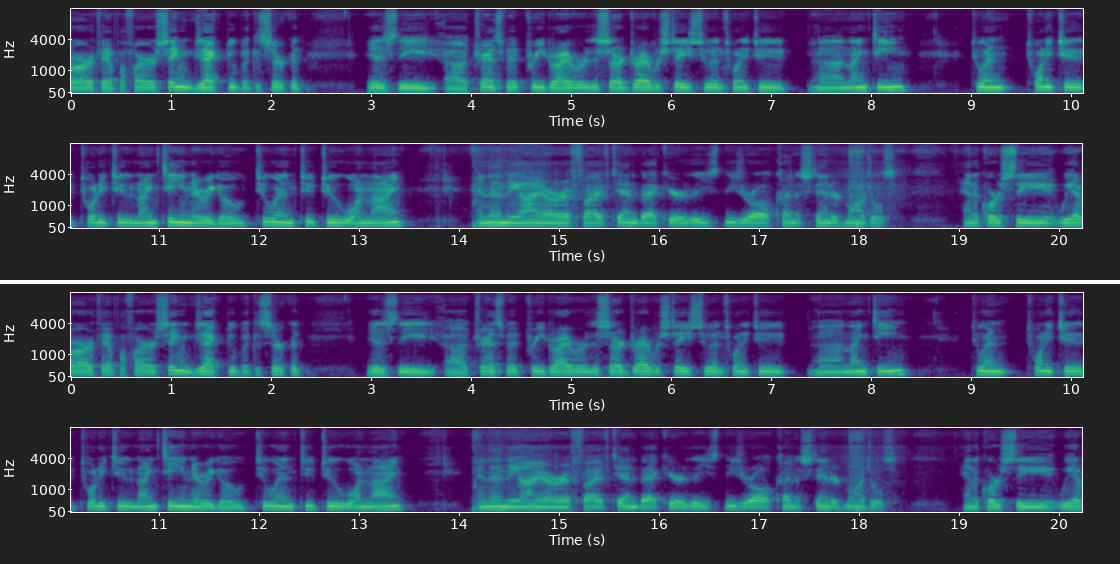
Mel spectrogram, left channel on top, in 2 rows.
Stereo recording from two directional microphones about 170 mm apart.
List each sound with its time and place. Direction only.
0.0 s speech: centre (ahead or behind)
14.1 s speech: 10° left (ahead or behind)
14.8 s speech: 25° left (ahead or behind)
15.5 s speech: 35° left (ahead or behind)
17.8 s speech: 25° left (ahead or behind)
19.0 s speech: centre (ahead or behind)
